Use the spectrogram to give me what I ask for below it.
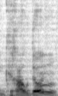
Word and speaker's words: Groudon: Non eux Groudon Kogre. OK plutôt logique mais dites-vous bien que la prononciation aux États-Unis est très différente. Et oui prononcer Growudon et Kyoger et c'est même pire dans l'animé.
